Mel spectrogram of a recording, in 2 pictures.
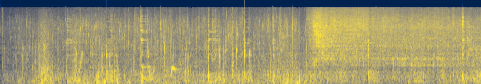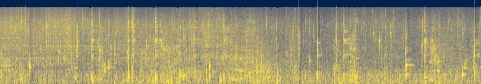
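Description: Cashew nuts frying in hot oil in a clay pot, sizzling, with a metal slotted spoon scraping and clicking against the pot as they are stirred. About six seconds in, a louder hiss sets in as water is poured into a second clay pot, then fades.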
